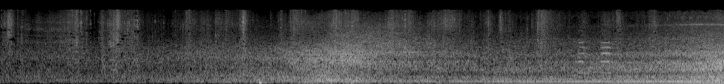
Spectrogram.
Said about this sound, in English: All right, got a honk. That is awesome. It's little things like that that make my day, make these walking days.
